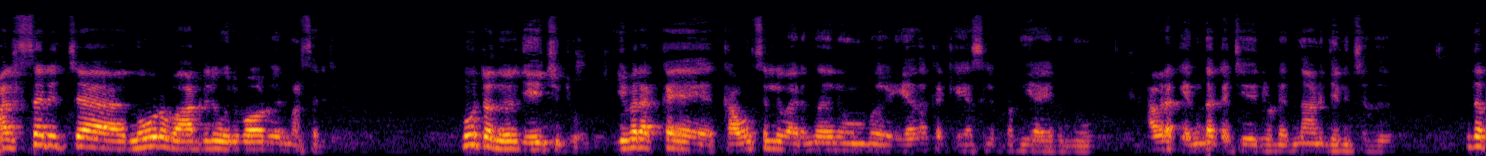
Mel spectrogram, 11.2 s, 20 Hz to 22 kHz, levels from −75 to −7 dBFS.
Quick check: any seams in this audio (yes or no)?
no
